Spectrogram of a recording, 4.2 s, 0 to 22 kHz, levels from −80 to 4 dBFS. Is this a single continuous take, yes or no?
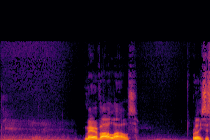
yes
